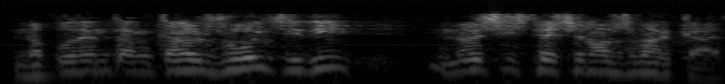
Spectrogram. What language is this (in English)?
Catalan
